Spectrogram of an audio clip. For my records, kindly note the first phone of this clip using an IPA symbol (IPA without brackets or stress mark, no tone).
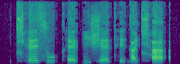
t͡ɕʰ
